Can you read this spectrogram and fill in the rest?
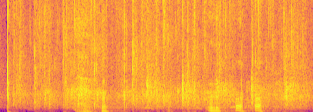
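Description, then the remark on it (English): An audience claps in a steady, dense patter of applause, with a man's voice breaking through at moments over the clapping. “I'll do anything and say anything for a clap.”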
